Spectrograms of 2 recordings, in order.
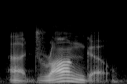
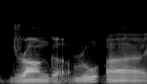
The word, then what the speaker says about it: drongo: By the way, an Australian fan of ours donated 20 Aussie dollars and said it's pronounced Drongo. Drongo.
